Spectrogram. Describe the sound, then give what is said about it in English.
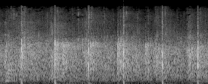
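Applause from an audience at an animation festival presentation, a soft bed of clapping marked by several sharper, louder individual claps at irregular intervals. “On va applaudir Andreas Ricadeux.”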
